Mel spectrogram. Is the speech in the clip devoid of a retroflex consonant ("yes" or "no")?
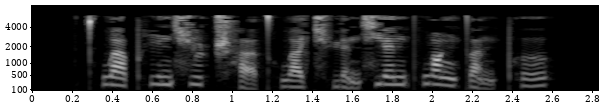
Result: no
